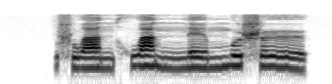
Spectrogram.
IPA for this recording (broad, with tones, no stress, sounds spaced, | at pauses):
ʂ w a˨˩ n x w a˥˩ n n̪ e˧˥ ɪ̯ m u˥˧ ʂ ɻ̩˥˩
